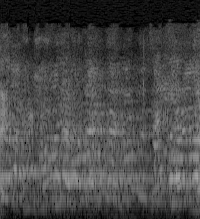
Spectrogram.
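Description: Indistinct overlapping voices talking in a large hall, with one man starting to speak near the end.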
